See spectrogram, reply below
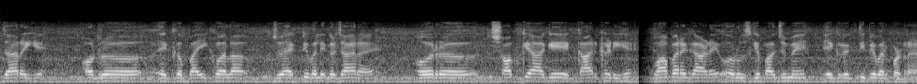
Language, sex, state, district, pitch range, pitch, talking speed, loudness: Hindi, male, Maharashtra, Gondia, 155-160 Hz, 155 Hz, 235 wpm, -14 LUFS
